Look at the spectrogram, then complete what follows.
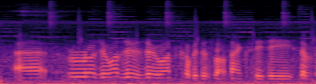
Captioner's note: man On Radio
